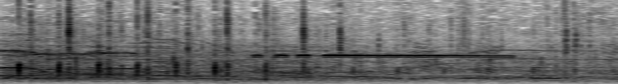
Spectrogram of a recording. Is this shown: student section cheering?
yes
